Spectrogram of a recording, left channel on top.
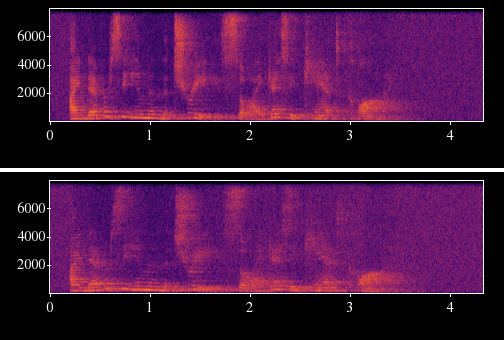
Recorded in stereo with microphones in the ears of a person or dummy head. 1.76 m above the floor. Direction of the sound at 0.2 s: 75° left (ahead or behind).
